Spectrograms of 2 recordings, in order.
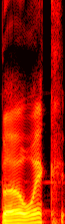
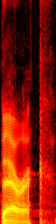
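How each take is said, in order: First: The 'w' is sounded: Ber-wick. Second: The 'w' is silent: Berrick. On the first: This is how the spelling reads. "Even though it's spelled Berwick" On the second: This is how the name is actually said. "it's pronounced Berwick, like with two R's"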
